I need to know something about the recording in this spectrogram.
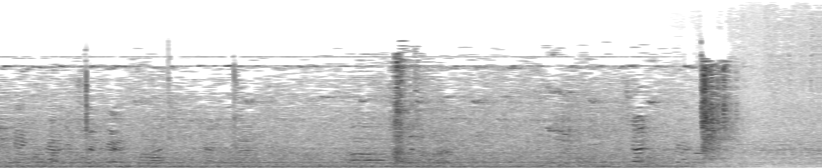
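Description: A monorail train hums steadily in a large echoing hall.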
